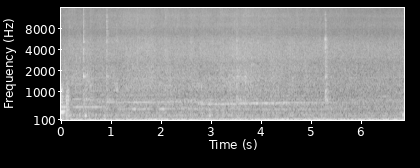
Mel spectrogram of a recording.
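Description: Onions frying in a pan while salt goes in, for a dried loitta fish bhuna, giving a constant close sizzle and bubbling with a low hum underneath and a few light clicks.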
